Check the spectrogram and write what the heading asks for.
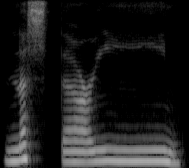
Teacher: So Ain is from the throat, purely from the throat, and it's from the middle part of the throat.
